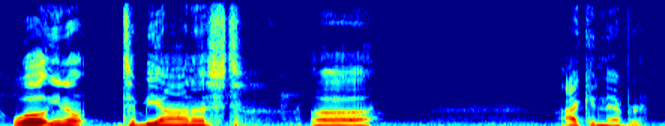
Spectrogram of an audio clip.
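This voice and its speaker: A man in his thirties, a company chief on a podcast, joking in a deadpan way with drawn-out pauses. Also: mid-range voice, clear, resonant tone, dry recording. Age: 30s. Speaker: podcast guest, company CEO. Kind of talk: casual podcast chat.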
